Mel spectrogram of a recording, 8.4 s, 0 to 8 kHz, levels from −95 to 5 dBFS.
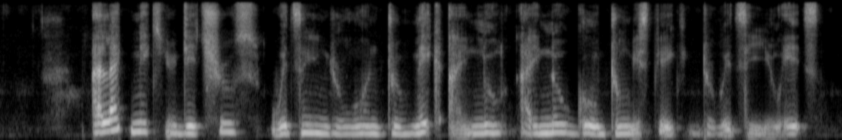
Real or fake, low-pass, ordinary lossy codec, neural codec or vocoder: fake; 7.2 kHz; none; codec, 24 kHz, 0.9 kbps, WavTokenizer, small release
